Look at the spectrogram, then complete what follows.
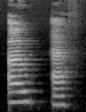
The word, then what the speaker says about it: of: of o f of it's a tricky word because it sounds like it should be spelled o v but it isn't it's spelled o f and in this word the f letter makes a v sound so that's why it's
